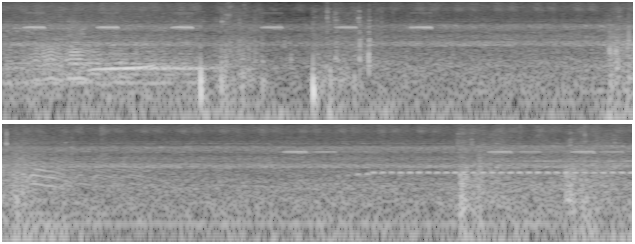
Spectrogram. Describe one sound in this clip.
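Gunshots fire in sharp single bursts.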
